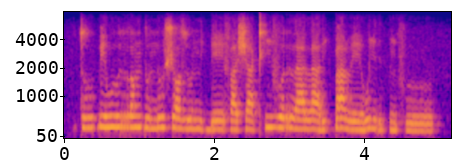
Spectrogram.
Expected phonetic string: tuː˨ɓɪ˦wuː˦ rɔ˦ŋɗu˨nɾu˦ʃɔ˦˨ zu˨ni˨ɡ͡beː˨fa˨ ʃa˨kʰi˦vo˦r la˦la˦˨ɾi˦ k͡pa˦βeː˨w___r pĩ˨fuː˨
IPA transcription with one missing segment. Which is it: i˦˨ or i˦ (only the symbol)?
i˦˨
